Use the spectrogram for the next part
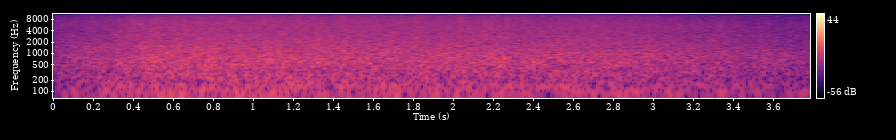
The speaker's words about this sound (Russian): Кивач. Водопад на реке Суна в Карелии.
